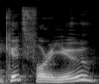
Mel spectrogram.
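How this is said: It is said in a mild, sarcastic tone. The praise is mockingly insincere. "that's how I use it"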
